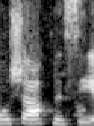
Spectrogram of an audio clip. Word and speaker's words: O'Shaughnessy: But like cannabis was introduced to the Western world by an Irish physician named O'Shack Hennessy. Now, I believe he pronounced it. You're right, He pronounced it O'Shaughnessy, not O'Shack Hennessy. That's just ridiculous.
